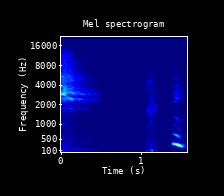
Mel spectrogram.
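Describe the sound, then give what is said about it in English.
A person imitates snoring: a long, breathy rasp, then a short puff of breath and a brief voiced tone that slides downward, like a feeble attempt at a whistle. “Oh, it's a snore and then a whistle.”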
